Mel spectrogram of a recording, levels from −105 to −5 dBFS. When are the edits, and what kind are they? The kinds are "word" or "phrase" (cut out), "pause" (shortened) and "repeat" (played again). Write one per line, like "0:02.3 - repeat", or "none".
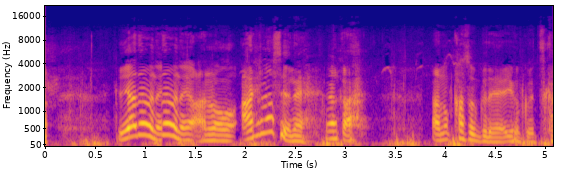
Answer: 0:01.2 - repeat
0:03.8 - pause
